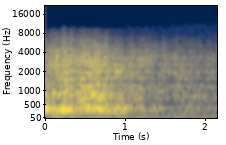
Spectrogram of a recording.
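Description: A rushing, hissing noise like running water, swelling about half a second in and fading away over the next second.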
